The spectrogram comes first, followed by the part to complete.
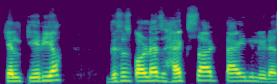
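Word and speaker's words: Hexactinellida: This is called as Calcarea, this is called as हेक्साटाइनलिडा। C silent रहेगा तो हेक्साटाइनलिडा आप याद रख लीजिए।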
